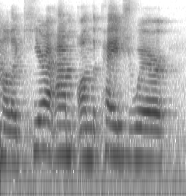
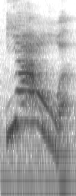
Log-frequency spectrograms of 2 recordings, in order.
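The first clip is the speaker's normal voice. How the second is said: cartoon yelp; 8 semitones higher than usual. Voicing a pained cry.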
